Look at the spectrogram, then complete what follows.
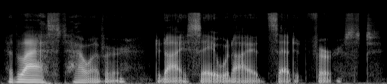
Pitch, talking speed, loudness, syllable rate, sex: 110 Hz, 185 wpm, -23 LUFS, 4.1 syllables/s, male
